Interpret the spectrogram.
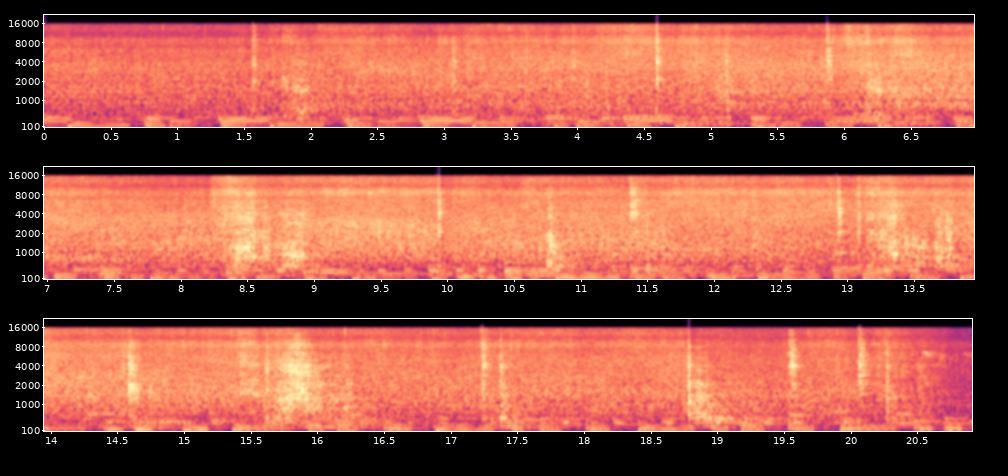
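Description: Lamb ribs and tomatoes sizzling as they fry in a cast-iron potjie pot, while a spoon stirs them. The spoon scrapes and knocks against the pot every second or two.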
